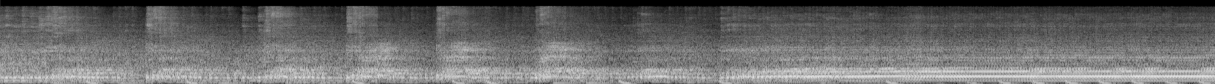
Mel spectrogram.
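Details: Honda Sonic motorcycle just fitted with a new larger-finned regulator/rectifier (kiprok) after the old one failed after over a dozen years: it blips up crisply several times, then settles to a steady, even idle with no misses, running healthy.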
